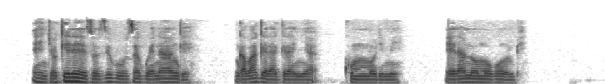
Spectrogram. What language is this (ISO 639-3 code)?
lug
